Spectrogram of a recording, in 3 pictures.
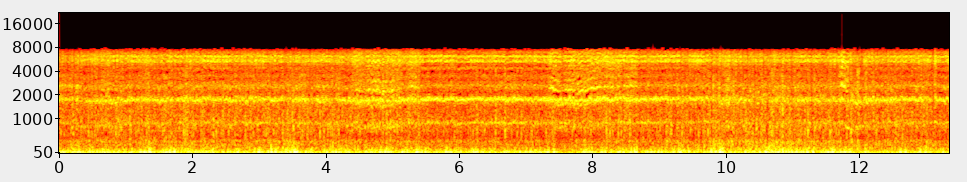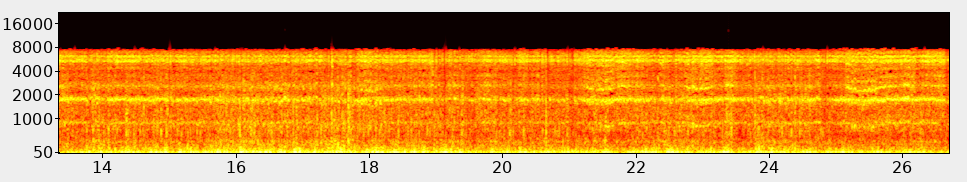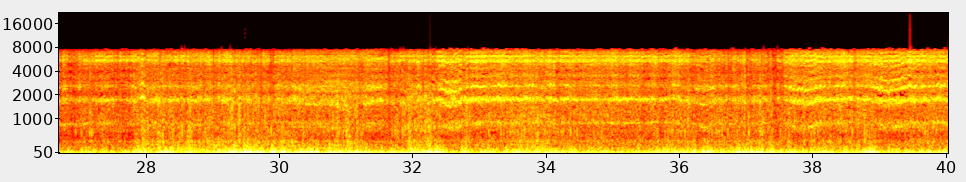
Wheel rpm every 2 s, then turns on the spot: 220, 230, 220, 230, 220, 230, 220, 230, 230, 230, 230, 230, 230, 230, 230, 220, 220, 230, 220, 220.
none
